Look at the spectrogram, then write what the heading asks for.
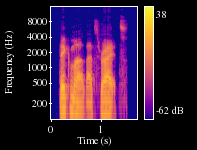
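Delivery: stoic, deadpan mobster voice. Introducing yourself with a catchphrase: stoic mobster delivery. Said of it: "you said it like a fucking, like, stoic mobster".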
